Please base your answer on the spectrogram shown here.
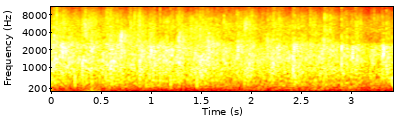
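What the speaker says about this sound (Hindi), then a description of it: "जोरदार तालियां हो जाएं।" Steady, dense applause from a theatre audience at a Bhopal drama festival, loud and continuous throughout.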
